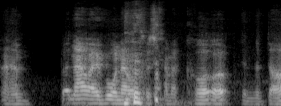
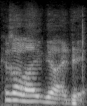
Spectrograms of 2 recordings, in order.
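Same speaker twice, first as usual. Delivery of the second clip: eager, raised voice, keen on the idea; excited; 9 semitones higher, 10 dB louder than usual. Real, not acted. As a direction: sell the idea with enthusiasm. DM justifying with enthusiasm.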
